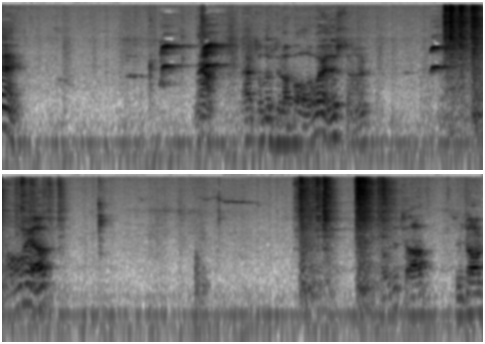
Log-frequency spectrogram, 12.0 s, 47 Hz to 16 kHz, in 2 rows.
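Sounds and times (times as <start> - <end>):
wire dog crate door rattling: 5.5 - 6.9, 9.7 - 11.0.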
